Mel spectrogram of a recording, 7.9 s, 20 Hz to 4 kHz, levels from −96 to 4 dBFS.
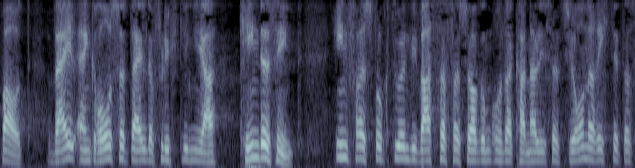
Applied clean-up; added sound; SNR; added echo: none; none; none; none.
